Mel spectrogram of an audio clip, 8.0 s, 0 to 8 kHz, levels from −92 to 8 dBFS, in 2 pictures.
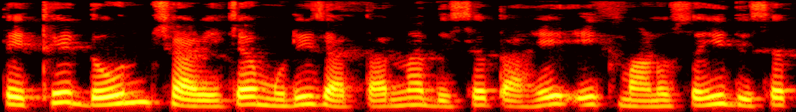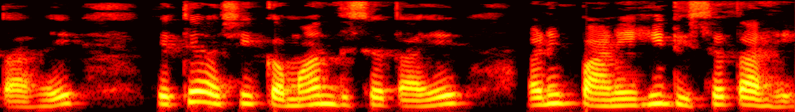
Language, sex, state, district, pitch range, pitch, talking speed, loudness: Marathi, female, Maharashtra, Pune, 175-220 Hz, 195 Hz, 145 wpm, -17 LUFS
